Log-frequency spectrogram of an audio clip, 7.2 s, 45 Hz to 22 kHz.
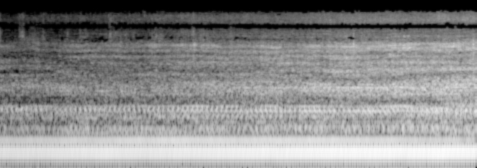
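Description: New Holland 3630 tractor's turbo diesel engine running steadily under load while pulling a heavy disc harrow through wet soil, growing gradually louder as it comes closer.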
